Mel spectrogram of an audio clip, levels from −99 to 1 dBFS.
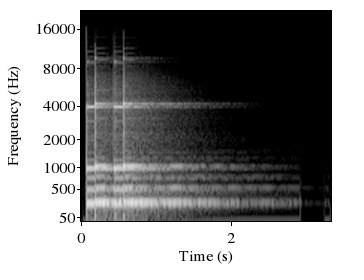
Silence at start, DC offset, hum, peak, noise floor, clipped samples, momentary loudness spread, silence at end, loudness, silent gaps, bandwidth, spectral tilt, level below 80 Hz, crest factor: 0.05 s; under 0.1%; none; -4 dBFS; -69 dBFS; under 0.1%; 21 LU; 1.55 s; -19 LUFS; none; 10.5 kHz; -4 dB/octave; -52 dBFS; 18 dB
